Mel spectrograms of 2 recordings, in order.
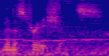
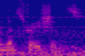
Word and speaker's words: ministrations: ready to begin his ministrations. Rest, Callista, I prithee. I shall attend to Runar's ministrations. Urianger's tending to Runar's ministrations. Really gotta pronounce that, though. Ministrations. You can't say menstruations.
